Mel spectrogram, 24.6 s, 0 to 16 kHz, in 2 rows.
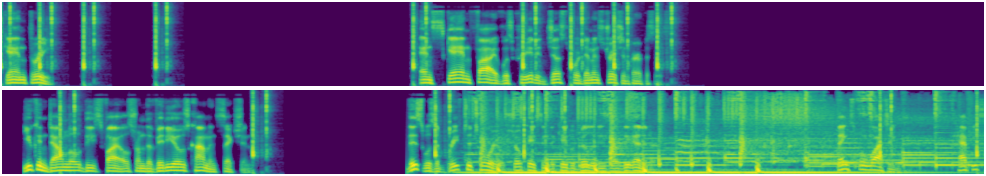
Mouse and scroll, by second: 0.0 click, 0.4 click, 1.0 click, 1.9 click, 5.1 click, 6.5 click, 7.1 click, 7.6 click, 8.1 click, 13.0 click, 15.4 click, 17.7 click, 18.8 click, 19.2 click, 23.2 click.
